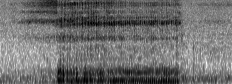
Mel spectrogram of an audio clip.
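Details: Boston Terrier snoring while napping deeply after a morning of waking up: a single drawn-out, buzzing, whistly inhaled snore of about a second from the sleeping dog in a quiet room.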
